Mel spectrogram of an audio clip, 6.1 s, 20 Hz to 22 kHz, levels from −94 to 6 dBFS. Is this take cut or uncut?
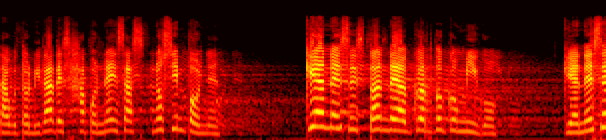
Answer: uncut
